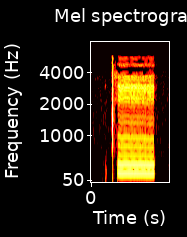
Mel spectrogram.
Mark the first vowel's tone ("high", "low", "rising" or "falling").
low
